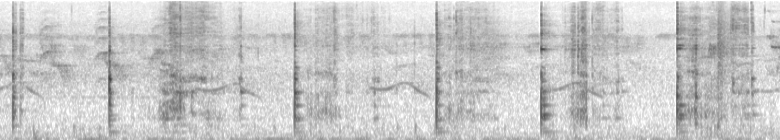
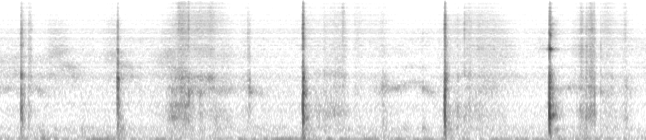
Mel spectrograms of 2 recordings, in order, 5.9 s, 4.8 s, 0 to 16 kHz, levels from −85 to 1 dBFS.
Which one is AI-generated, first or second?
second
